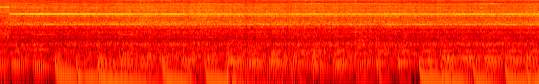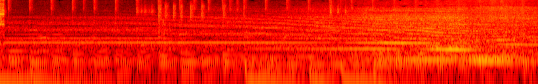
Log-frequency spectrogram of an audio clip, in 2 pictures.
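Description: Jetoptera fluidic thruster running: a steady rush of air with a high whine, which cuts off about five and a half seconds in. A softer whine follows and falls in pitch near the end, all over background music with a bass beat.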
